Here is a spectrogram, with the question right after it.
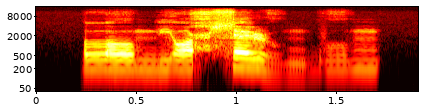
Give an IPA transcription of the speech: lˠ o˨ m j ɔ˦ ħ ɬ ɛ˥ ɭ ṳ˩ m b o̤˥ m

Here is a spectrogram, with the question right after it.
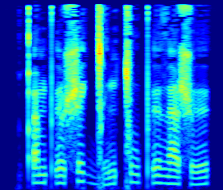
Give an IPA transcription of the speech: qʼ ø˧ m pʼ ø˧˩ ʂ e˥˧ ɡ͡ǀ e˩˧ m ǀ u˥˧ pʼ ø˥˧ ð a˧˩ ʂ ø˩˧

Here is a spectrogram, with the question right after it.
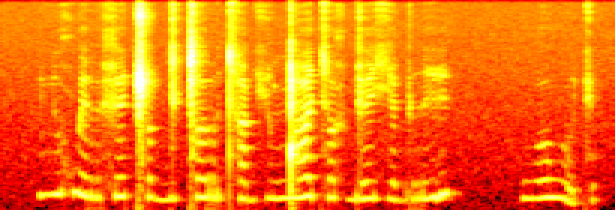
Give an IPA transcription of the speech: ʎ u x w e r x e ǁ ʌ ɡ ɟ i ǀ ʌ r cʰ a ɡ ç u ŋ͡ǃ a c ʌ x ɡ e ç ɛ ɡ r i | w o w u c

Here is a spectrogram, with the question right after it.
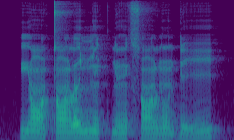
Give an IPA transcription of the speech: j ɔ̃˦˨ t ɔ̃˧ l ə˦ ɲ ĩ˦˨ t ɗ ĩ˧ s ɔ̃˨ l ɾ ũ˨ ɗ iː˨˦

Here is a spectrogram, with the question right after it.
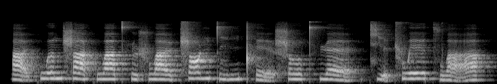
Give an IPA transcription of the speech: a̰˨˩ ɪ̯ k w ə˥ n ʂ ä˥˩ k w ä˥ t̪ʰ y˨ ʂ w a˥˩ ɪ̯ ʈ͡ʂ ɑ˥ ŋ t̪ i˧˥ ŋ pʰ ḛ˨˩ ɪ̯ ʂ ɤ˥ t̪ʰ ɥ ɛ˥˩ | t͡ɕ ḭ˨˩ ʈ͡ʂ w e˥ ɪ̯ t͡s w ä̰˨˩˦

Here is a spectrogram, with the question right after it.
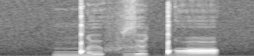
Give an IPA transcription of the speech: ŋ͡ǃ ɘ f z ɘ ɡ͡ǃ ɑ

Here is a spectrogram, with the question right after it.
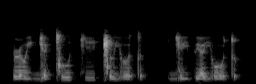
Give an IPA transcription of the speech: ɭ ɤ j ɟ ɛ ǀ u c i ǁ ɯ j ɤ t | ɟ e j pʲ a j o t

